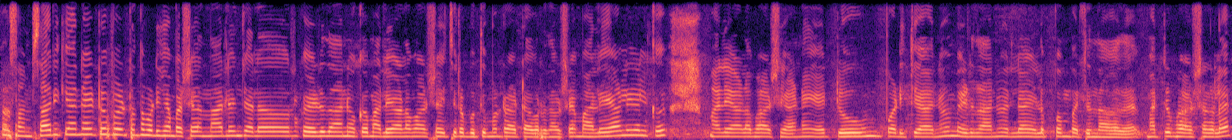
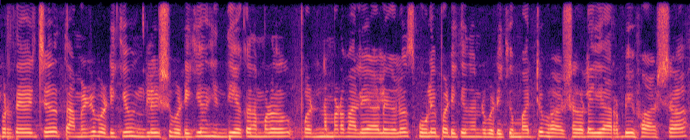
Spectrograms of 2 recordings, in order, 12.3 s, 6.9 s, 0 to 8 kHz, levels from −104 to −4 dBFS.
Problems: constant background noise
